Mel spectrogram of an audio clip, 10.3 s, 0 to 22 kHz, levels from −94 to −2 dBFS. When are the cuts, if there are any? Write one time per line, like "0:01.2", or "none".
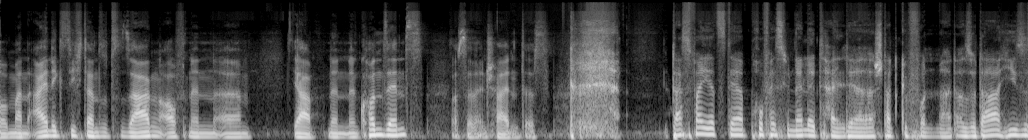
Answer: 0:04.5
